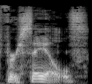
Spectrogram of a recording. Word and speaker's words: Versailles: There's a town in Missouri named after the Royal Palace of Versailles, but locally it's pronounced Versailles.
